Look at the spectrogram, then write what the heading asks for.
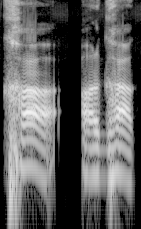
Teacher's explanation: ख और घ कंठ महाप्राण व्यंजन है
